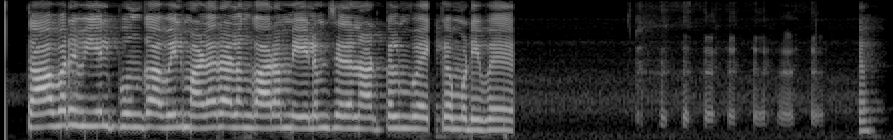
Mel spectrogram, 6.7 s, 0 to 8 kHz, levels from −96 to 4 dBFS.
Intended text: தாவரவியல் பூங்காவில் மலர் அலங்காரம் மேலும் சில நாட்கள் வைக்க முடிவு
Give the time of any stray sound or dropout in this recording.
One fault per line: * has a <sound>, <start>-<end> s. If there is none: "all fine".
* has a dropout, 3.2-3.3 s
* has a laugh, 4.7-6.2 s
